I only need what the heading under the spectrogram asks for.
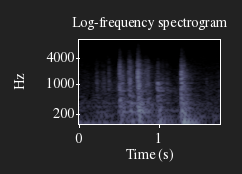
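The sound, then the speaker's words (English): A door being opened: a short cluster of knocking, rattling clunks followed by one sharper thud a moment later, with no talking. “Open this door.”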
